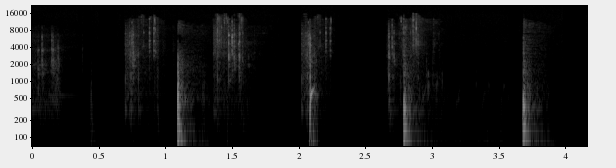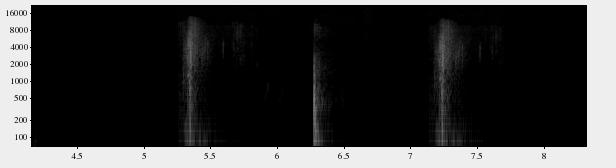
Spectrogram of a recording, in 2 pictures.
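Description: Stone blocks thud as they are placed one after another.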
